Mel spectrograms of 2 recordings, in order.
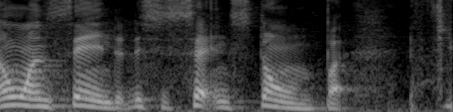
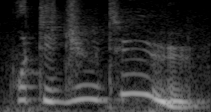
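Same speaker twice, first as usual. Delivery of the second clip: high, drawn-up wondering question; high-pitched question; 9 semitones higher, 4 dB quieter, slower than usual. Acted. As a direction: lift the repeat right up high. Same question repeated higher.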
